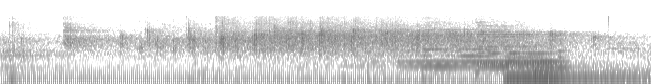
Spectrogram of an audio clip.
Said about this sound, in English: help me welcome our brother Ernest. Put your hands together for Ernest as he comes on stage to bring us this powerful testimony.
